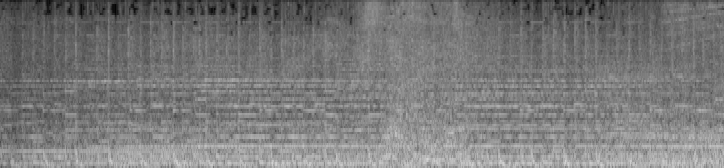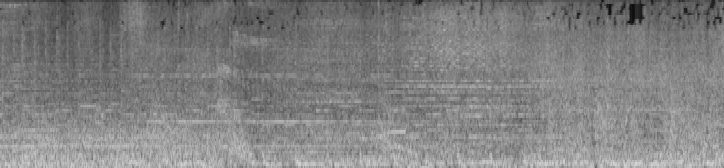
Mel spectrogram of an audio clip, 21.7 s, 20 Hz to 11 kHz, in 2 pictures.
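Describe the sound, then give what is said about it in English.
Announcement trailer audio for the video game No Man's Sky on PSVR 2: a loud, continuous droning score with rumbling, crashing effects swelling at intervals throughout. “Next up, we have Asset 15, which is a very short video. No Man's Sky PSVR 2 announcement trailer. I'm going to show it to you, then we're going to talk about it.”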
